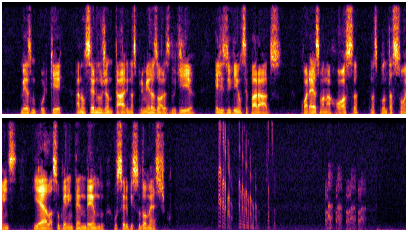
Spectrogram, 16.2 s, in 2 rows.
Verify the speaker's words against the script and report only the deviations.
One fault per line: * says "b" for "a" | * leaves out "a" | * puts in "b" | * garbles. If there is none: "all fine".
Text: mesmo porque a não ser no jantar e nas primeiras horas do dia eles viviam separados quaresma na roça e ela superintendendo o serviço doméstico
* puts in "nas plantações"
